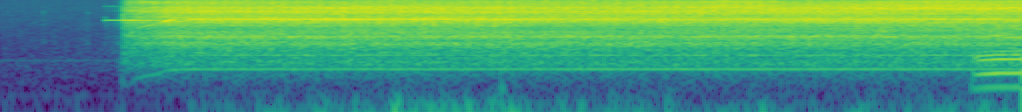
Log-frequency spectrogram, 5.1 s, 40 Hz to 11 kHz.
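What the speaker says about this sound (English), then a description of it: "let the drill do the work" A power drill spins up abruptly after a brief silence and holds a loud, steady high-pitched whine until the end, clearing the flint tube of a Barlow B-15 lantern.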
